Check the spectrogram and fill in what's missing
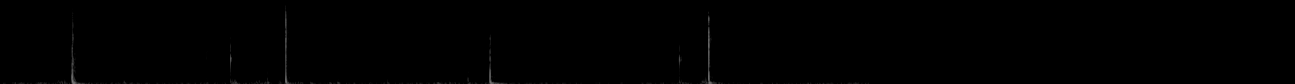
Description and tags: makeup cap
opening a makeup bottle
cosmetics, makeup-cap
